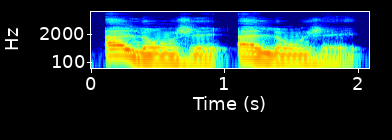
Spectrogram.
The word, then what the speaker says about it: allonger: Allonger. allonger, so allonger. That doesn't go too wrong in the English. So allonger. Twang, quarterback, on, twang. Duck, quarterback, duck. Allonger.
